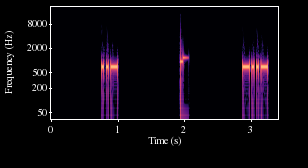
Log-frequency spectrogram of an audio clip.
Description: Morse code, heard as a keyed tone, about 35 wpm, 700 Hz. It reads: U X
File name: Single-Letter-Number-35wpm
